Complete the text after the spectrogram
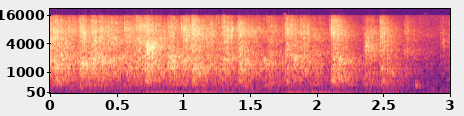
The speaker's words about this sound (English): At this time, we will dismiss our children's church. Y'all give them a round of applause as well.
